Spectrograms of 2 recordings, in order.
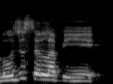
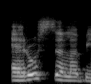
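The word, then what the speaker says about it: Rrose Sélavy: 왼쪽에 있는 거는 음 발음 그대로 읽으면 로즈 셀럽이 마치 이렇게 어떤 여성의 이름처럼 보이는 로즈 셀럽이라고 읽을 수도 있고, 또 다른 한편으로는 불어로 알자가 제일 앞에 나오면 알 발음을 하는 게 아니라 엘 발음을 해요. 그래서 에로스 셀럽이 이렇게 읽을 수도 있는데, 이 사진 한 장에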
